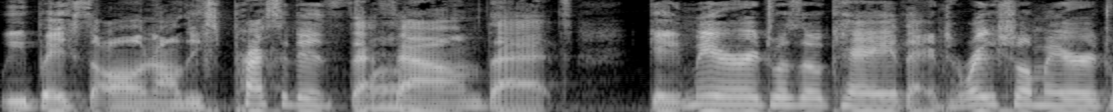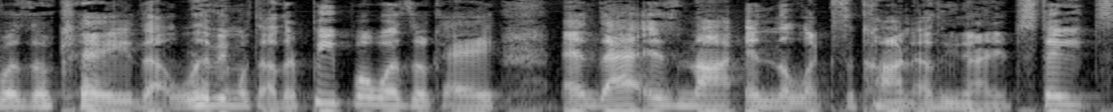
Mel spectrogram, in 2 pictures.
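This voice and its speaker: A woman with a normal speaking voice, fairly low in pitch, at a fairly quick pace with lively intonation, on a very clean recording with a silent background. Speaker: co-host and legal commentator. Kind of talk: casual banter podcast on politics and race.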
